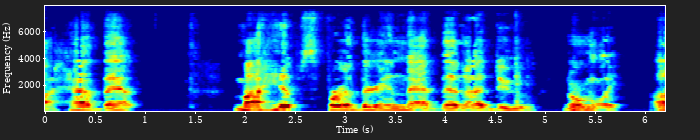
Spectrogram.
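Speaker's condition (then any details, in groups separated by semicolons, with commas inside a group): Brain injury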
